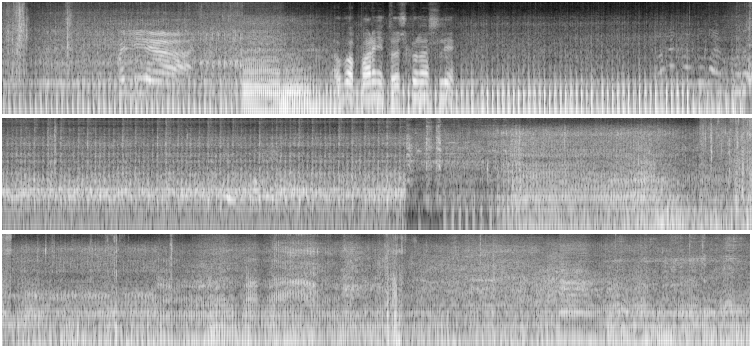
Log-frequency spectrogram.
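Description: A dirt bike engine revs and roars close by.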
